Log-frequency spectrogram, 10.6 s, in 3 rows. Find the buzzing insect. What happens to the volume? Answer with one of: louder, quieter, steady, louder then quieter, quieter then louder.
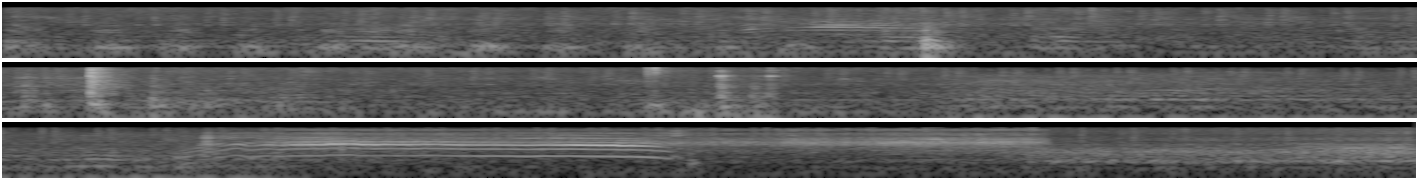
quieter.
